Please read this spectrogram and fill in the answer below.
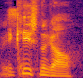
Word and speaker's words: Kishnagal: It's just you pronounce it the Sumerian way. Yeah, Kishnagal.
